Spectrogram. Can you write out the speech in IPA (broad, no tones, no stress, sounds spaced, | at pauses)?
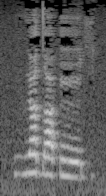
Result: v ʉ dˤ u ʔ ẽː ç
